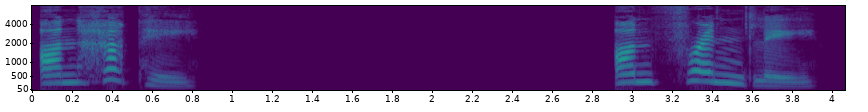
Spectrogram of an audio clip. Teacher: Three syllables. Second syllable stressed.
